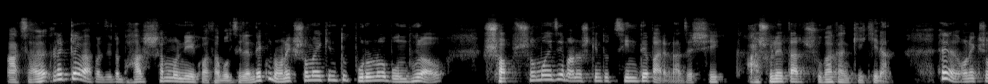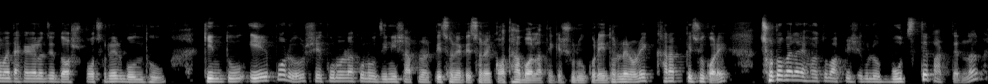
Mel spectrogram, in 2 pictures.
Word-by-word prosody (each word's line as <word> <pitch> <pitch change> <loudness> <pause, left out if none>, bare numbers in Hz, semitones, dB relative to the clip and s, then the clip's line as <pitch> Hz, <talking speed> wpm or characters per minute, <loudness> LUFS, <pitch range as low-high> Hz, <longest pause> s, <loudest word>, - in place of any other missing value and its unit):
আচ্ছা 110 0 -7
এখানে 230 - +2
একটা 260 +2 +5
ব্যাপার 120 -1 0
যেটা 125 +2 -4
ভারসাম্য 125 +7 -1
নিয়ে 125 -2 +3
কথা 95 +1 -1
বলছিলেন 90 +2 0
দেখুন 180 - 0
অনেক 155 +3 +2
সময় 200 +1 +3
কিন্তু 200 0 -3
পুরনো 175 +3 +4
বন্ধুরাও, 130 +5 +2 0.6
সবসময় 145 +10 +1
যে 235 - +3
মানুষ 160 0 -1
কিন্তু 165 -1 -3
চিনতে 160 0 +3
পারে - - 0
না - - -4
যে - - -4
সে - - -4 0.2
খা - - -20 0.2
আসলে 130 +5 +3
তার 125 -1 +5
শুভাকাঙ্ক্ষী 110 -4 -3
কিনা। - - -2 0.5
হ্যাঁ? - - +7
অনেক 140 +1 -1
সময় 145 -1 +2
দেখা 140 +1 -1
গেলো 135 0 +2
যে - - 0
১০ 120 0 +1
বছরের 125 +2 0
বন্ধু 115 -1 -2 0.5
কিন্তু 135 -1 +4 0.3
এরপরেও 180 - 0
সে 150 - -3
কোনো 150 0 -1
না - - +1
কোনো 140 -2 0
জিনিস 125 0 -1
আপনার 110 -1 -4
পেছনে, 115 -2 +2
পেছনে 100 0 +1
কথা 105 +3 0
বলা 100 -1 +4
থেকে - - -7
শুরু 100 -3 -3
করে। 100 - -1
এইধরনের 115 +3 +2
অনেক 160 0 0
খারাপ 150 +1 0
কিছু 145 -1 +1
করে। - - +4 0.4
ছোটবেলায় 200 -2 +4
হয়তোবা 155 -1 -3
আপনি 145 -1 -8
সেগুলো 130 -1 -4 0.2
বুঝতে 130 - +1
পারতেন - - -7
না। - - -1
135 Hz, 195 wpm, -23 LUFS, 115-160 Hz, 0.6 s, হ্যাঁ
